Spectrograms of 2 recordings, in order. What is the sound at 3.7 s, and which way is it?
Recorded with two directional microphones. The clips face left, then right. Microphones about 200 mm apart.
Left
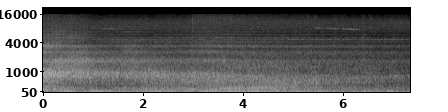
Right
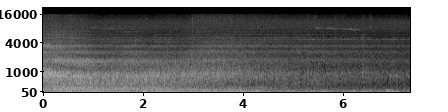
Vehicle, 55° left (ahead or behind).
